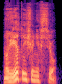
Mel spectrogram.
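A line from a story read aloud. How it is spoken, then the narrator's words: Irritated exclamation. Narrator (Russian): раздраженно воскликнул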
